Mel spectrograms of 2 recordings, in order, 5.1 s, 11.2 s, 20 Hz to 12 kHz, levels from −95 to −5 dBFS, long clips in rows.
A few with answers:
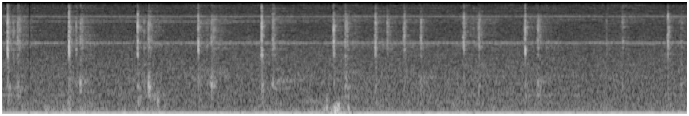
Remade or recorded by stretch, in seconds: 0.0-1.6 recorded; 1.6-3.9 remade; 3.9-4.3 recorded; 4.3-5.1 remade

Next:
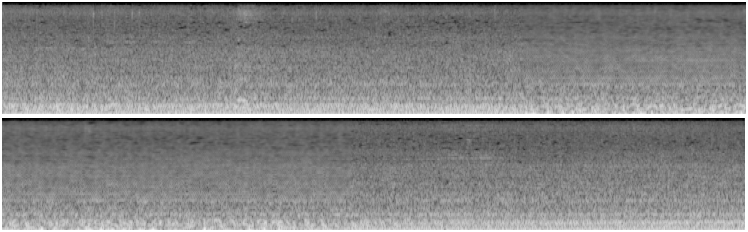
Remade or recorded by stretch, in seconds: 0.0-3.9 recorded; 3.9-8.2 remade; 8.2-11.2 recorded

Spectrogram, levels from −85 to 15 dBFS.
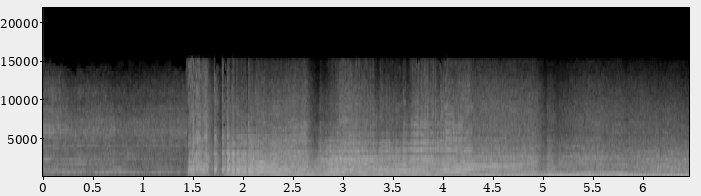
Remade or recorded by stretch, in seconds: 0.0-6.5 recorded

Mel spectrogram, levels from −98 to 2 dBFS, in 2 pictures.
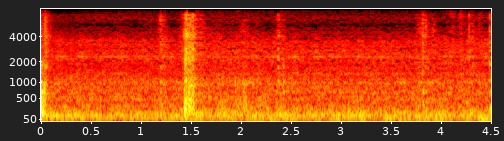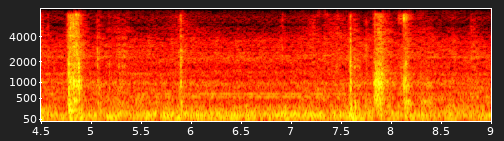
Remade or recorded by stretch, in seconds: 0.0-5.5 remade; 5.5-7.6 recorded; 7.6-9.0 remade

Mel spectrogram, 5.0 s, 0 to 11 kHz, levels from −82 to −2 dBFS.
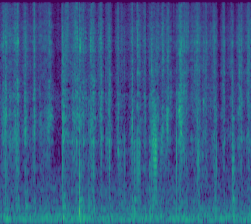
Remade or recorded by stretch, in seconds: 0.0-0.5 recorded; 0.5-1.1 remade; 1.1-3.3 recorded; 3.3-5.0 remade

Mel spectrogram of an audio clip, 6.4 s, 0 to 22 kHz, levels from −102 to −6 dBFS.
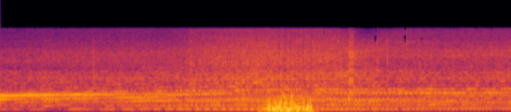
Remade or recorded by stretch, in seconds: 0.0-0.7 recorded; 0.7-2.3 remade; 2.3-6.4 recorded

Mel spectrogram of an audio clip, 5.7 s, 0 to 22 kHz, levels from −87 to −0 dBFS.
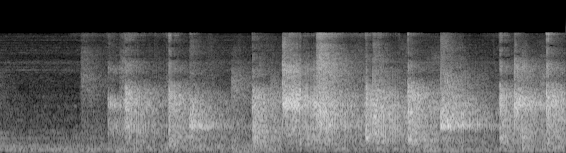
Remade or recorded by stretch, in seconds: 0.0-0.7 recorded; 0.7-1.8 remade; 1.8-2.9 recorded; 2.9-4.0 remade; 4.0-4.6 recorded; 4.6-5.1 remade; 5.1-5.7 recorded

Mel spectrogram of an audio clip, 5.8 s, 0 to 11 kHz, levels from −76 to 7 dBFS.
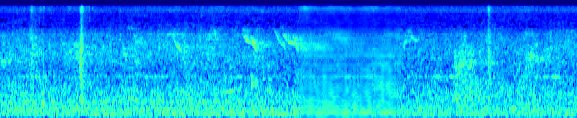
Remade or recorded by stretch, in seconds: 0.0-3.0 recorded; 3.0-4.0 remade; 4.0-5.8 recorded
